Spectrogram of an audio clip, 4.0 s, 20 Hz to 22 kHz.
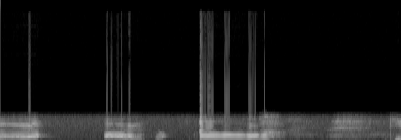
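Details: Infant boy fussing with short cries and whimpers, with brief pauses, during a bout of hiccups; he gets hiccups several times a day, usually around 10 pm, and they make him cry.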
